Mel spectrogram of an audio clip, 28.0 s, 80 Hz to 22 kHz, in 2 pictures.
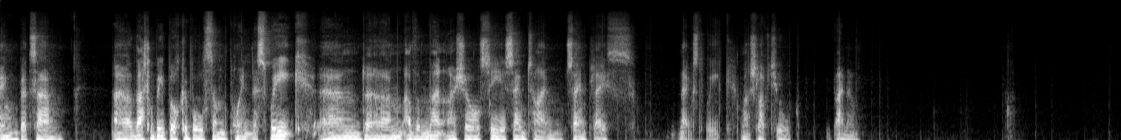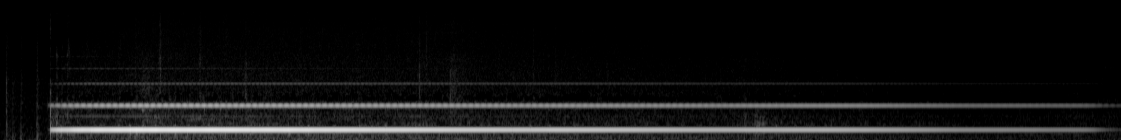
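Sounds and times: singing bowl ringing: 14.6s - 28.0s.

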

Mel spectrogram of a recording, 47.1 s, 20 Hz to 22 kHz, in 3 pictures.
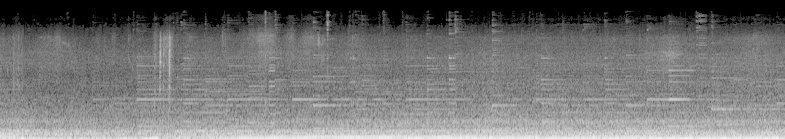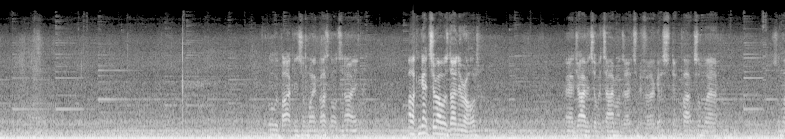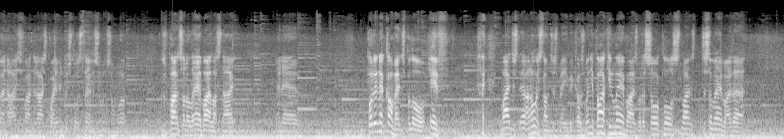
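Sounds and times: music playing: 0.0s - 47.0s
truck engine drone in cab: 0.0s - 47.0s.

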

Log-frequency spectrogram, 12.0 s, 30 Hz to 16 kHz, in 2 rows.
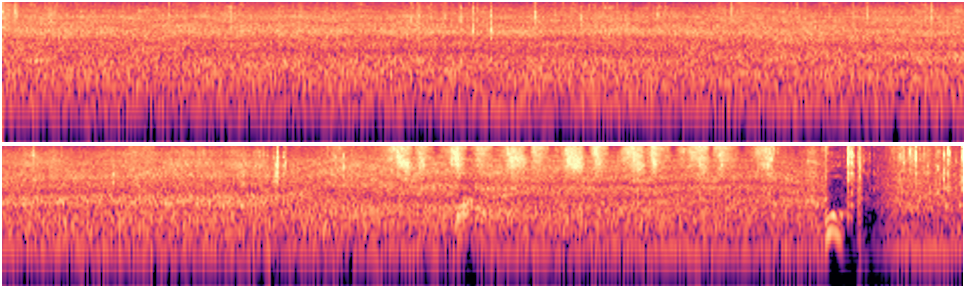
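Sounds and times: low steady hum: 0.0s - 12.0s
river water rushing: 0.0s - 12.0s.

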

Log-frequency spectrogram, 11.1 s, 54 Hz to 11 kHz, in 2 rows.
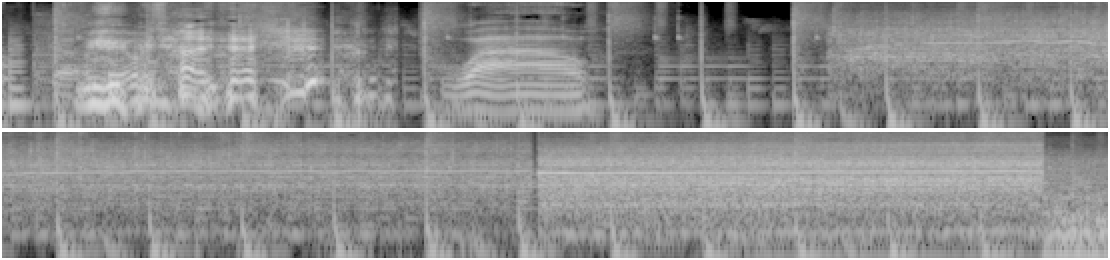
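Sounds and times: blender motor whirring: 4.1s - 10.8s.

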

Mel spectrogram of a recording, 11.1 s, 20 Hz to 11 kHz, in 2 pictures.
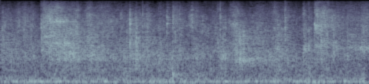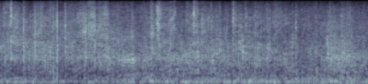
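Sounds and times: skates scraping on ice: 0.0s - 11.0s
sticks and puck clicking: 0.3s - 11.0s.

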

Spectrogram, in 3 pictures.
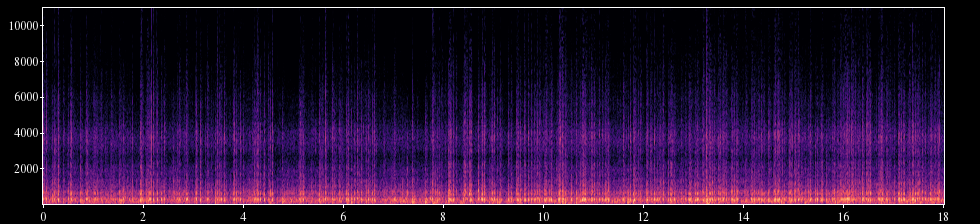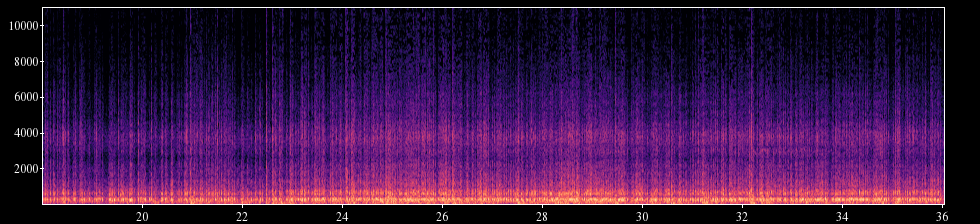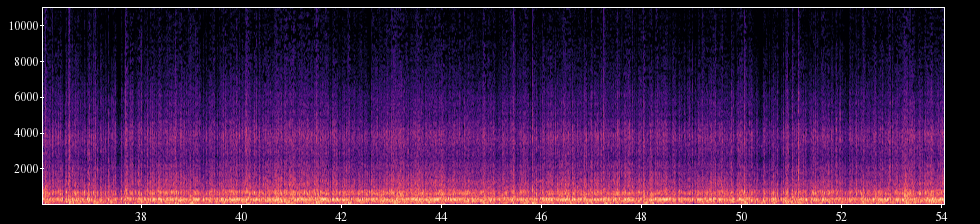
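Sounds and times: firework shells bursting: 0.0s - 54.0s.

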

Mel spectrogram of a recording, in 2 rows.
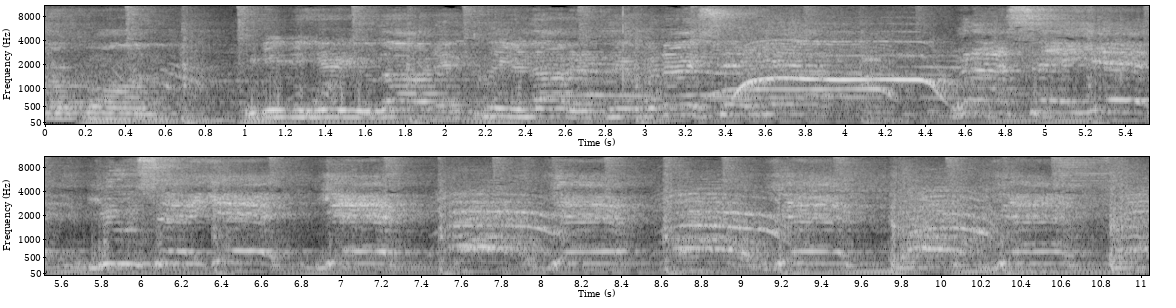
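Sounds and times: live rock band playing: 0.0s - 11.0s
sung or chanted vocal lines: 0.1s - 11.0s.

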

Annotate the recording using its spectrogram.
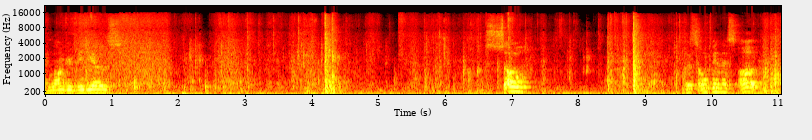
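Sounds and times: cardboard rustling and scraping: 0.0s - 11.0s.

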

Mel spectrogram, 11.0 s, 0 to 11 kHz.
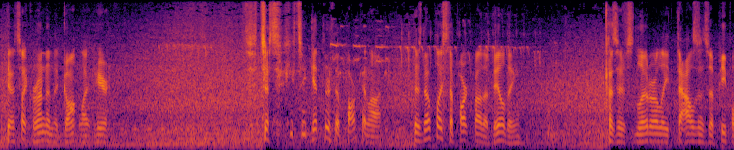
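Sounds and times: car engine rumble: 0.0s - 11.0s.

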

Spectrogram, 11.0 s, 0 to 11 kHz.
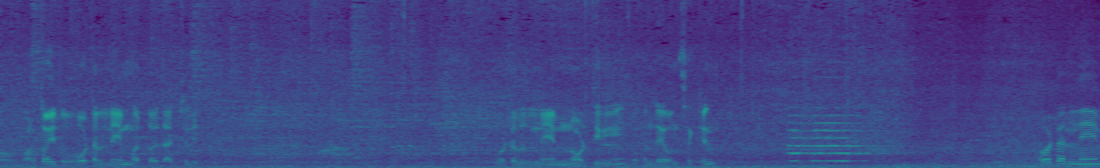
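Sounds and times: vehicle horn toot: 7.8s - 8.8s.

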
